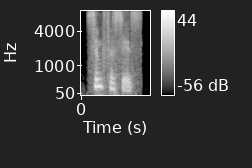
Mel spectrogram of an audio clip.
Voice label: "symphysis", Indian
